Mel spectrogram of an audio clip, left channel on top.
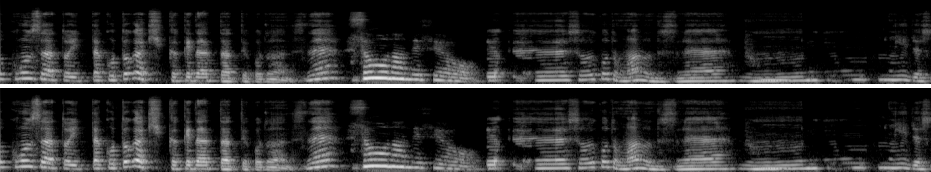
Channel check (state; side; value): normal; both; correlation 0.81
